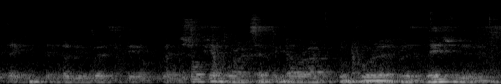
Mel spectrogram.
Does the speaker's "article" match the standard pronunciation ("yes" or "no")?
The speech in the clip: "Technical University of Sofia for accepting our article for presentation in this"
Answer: no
